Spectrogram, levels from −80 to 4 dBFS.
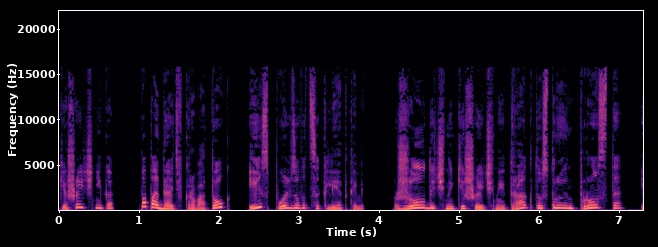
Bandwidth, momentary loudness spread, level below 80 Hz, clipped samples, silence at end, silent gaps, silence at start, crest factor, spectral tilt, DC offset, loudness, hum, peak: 16 kHz; 9 LU; -50 dBFS; under 0.1%; 0.25 s; 0.70-0.99 s, 2.15-2.35 s, 3.83-4.17 s; 0.05 s; 16 dB; -5.5 dB/octave; under 0.1%; -23 LUFS; none; -6 dBFS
